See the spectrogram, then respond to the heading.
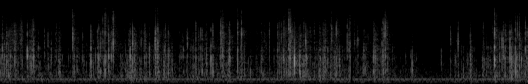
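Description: A thin, empty, hand-sized plastic packaging bag, clear with blue print, is held in both hands and crumpled and crinkled with the fingers. Dense, bright crackles and crinkles come in quick irregular bursts, with a brief quieter stretch near the end, over a faint steady low hum.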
